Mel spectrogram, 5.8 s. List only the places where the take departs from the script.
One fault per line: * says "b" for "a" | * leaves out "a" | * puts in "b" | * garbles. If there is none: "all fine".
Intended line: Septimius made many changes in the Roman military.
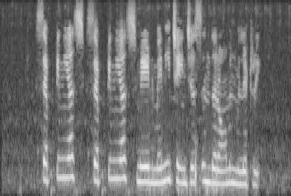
* puts in "septimius"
